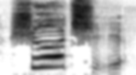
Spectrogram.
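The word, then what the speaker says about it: 奢侈: 奢侈。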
